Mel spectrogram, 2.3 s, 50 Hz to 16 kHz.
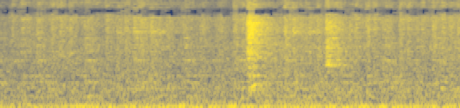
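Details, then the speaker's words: Old diesel bus engine (Merlin MB375 or Atlantean 1101) left idling to recharge the batteries: steady low throb with an even beat and one brief clatter of handling noise; idle is healthy. "got to love old diesels though they're pretty simple I'll just let it run for a little bit just to put some charge back into the batteries that we probably just took out"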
